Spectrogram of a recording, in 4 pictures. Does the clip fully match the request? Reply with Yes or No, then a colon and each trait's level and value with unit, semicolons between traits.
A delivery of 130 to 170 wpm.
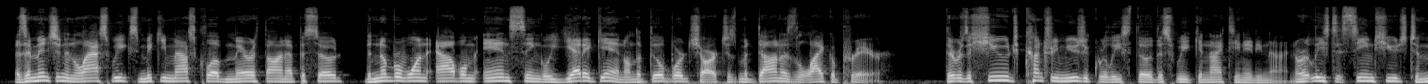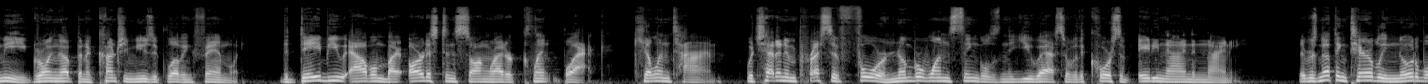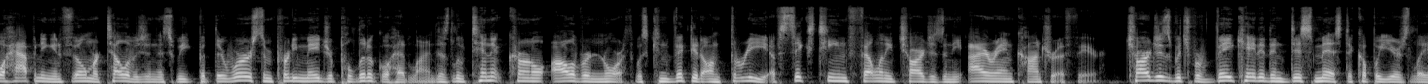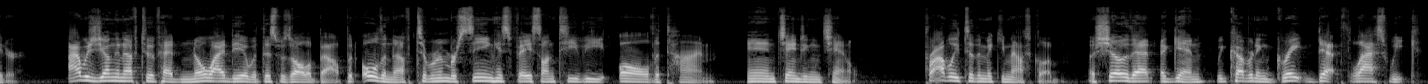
No: average, 190 wpm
